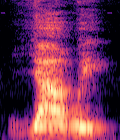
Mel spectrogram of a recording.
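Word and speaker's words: Yahweh: the scholarly consens that the original pronunciation of the Tetra gon was yahwe then R arino agrees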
